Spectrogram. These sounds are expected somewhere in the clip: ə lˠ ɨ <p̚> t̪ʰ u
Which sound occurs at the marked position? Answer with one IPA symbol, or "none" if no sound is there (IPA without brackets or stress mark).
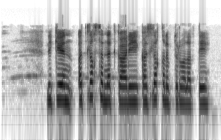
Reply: p̚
